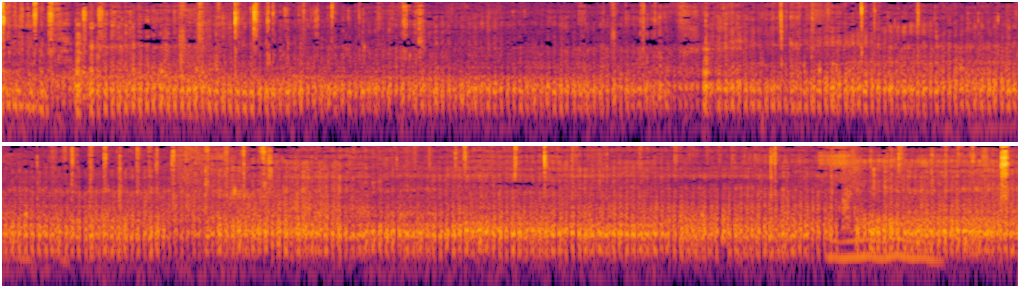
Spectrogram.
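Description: Bear cubs humming while they suck, a steady fast-pulsing buzz with only brief breaks: the contented suckling hum of young bears.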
